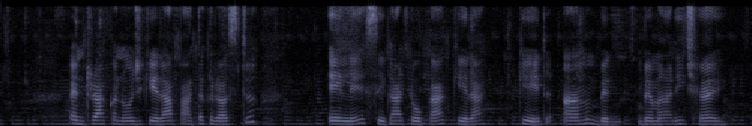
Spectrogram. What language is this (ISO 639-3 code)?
mai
